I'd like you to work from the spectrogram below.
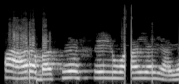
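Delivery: put-on high, loud scolding of a child; scolding toddler. Teacher scolding kids fighting at daycare, loud. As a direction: scold the biting toddler sharply. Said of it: "Ó, ó o repertório".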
